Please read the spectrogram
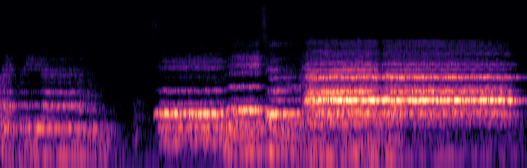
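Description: Mixed choir of female and male voices singing; the phrase dies away briefly about two and a half seconds in, resumes, then swells into a loud, held chord for the last four seconds.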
